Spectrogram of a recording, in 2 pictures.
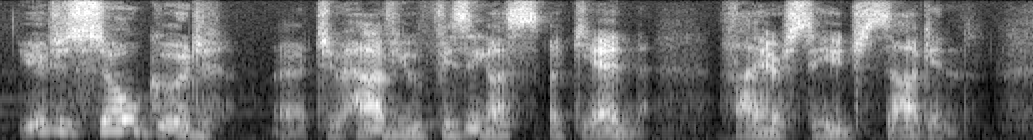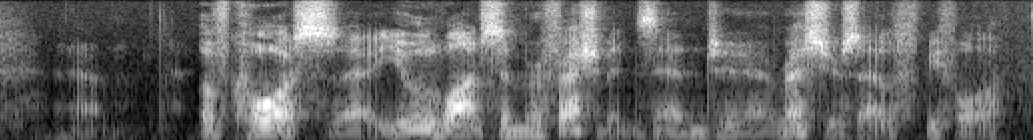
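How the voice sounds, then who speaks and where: A man does a raspy, put-on character voice at a fairly slow pace. His loudness swings widely. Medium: actual play. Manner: hesitant, hospitable.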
